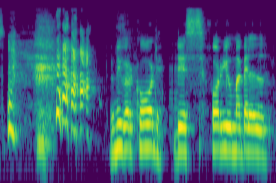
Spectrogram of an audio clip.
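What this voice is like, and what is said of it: Attempted Scottish accent. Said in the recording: “I can't do a Scottish accent”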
